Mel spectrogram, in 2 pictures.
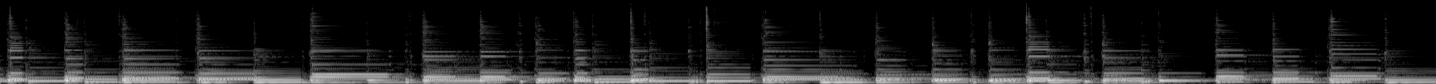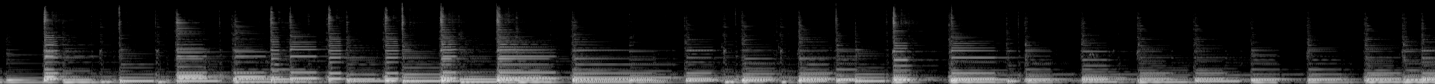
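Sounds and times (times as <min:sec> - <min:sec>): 
acoustic guitar arrangement in E flat: 0:00.0 - 0:28.7.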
